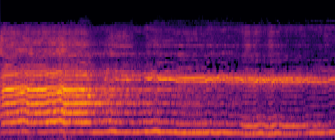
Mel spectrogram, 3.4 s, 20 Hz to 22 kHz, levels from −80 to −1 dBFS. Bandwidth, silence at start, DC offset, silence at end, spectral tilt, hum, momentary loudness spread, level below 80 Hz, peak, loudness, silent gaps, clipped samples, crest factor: 12.5 kHz; 0 s; under 0.1%; 0 s; -1 dB/octave; none; 9 LU; -60 dBFS; -4 dBFS; -19 LUFS; none; under 0.1%; 18 dB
